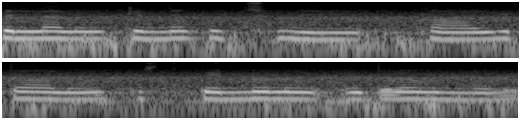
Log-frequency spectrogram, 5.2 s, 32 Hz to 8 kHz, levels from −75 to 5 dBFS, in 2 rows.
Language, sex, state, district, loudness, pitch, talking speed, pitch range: Telugu, female, Andhra Pradesh, Guntur, -24 LUFS, 210 Hz, 80 wpm, 200-220 Hz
